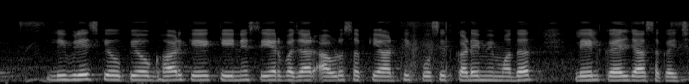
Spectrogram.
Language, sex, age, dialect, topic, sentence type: Magahi, female, 31-35, Western, banking, statement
